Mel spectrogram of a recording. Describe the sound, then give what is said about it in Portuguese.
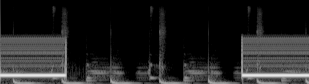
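Telephone tones on an outgoing call: a steady, loud beep at the start and again near the end, with rhythmic low thumps and short tones between them. “vamos ligar pro Tiago, vai.”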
